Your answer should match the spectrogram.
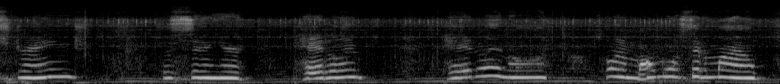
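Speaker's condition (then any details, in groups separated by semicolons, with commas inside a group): Brain injury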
